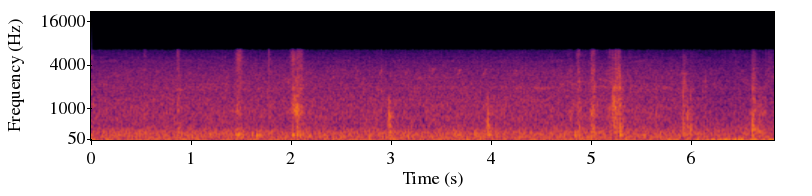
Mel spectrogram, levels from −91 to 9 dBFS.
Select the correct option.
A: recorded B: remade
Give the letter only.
B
